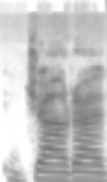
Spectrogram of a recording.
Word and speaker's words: Jara: My surname is pronounced as Jara, even though it's spelled as R, but that's the quirks of language, eh? Jahra.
